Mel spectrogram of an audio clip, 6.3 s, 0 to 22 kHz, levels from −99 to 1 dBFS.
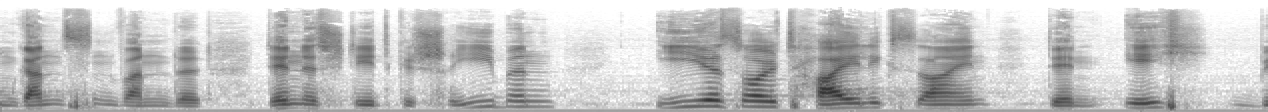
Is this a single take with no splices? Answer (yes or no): yes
